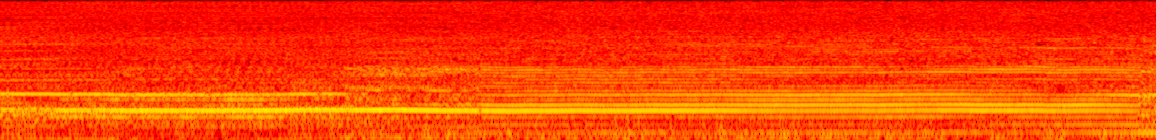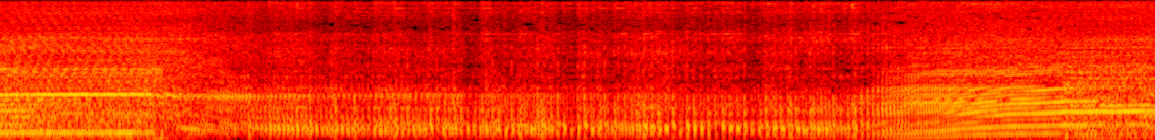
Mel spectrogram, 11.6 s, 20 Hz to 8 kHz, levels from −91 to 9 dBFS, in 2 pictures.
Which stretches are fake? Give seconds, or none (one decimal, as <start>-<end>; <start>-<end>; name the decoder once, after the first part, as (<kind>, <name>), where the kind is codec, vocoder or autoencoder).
0.0-2.4 (autoencoder, DAC-VAE); 5.7-6.8; 11.1-11.6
